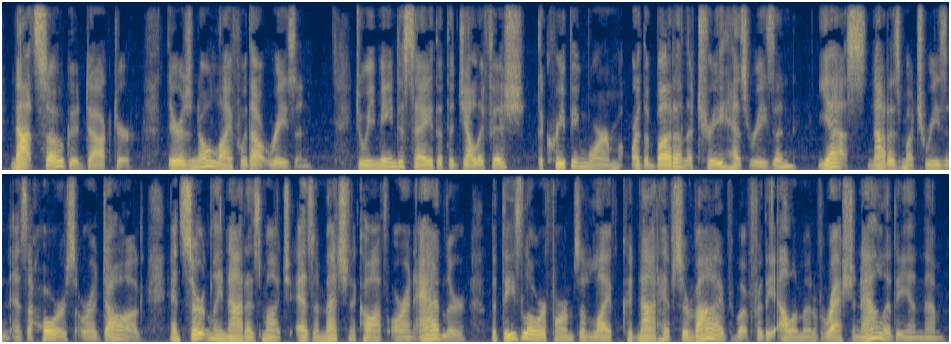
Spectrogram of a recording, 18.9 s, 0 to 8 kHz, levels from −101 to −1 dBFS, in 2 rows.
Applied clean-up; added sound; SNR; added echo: none; none; none; none.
